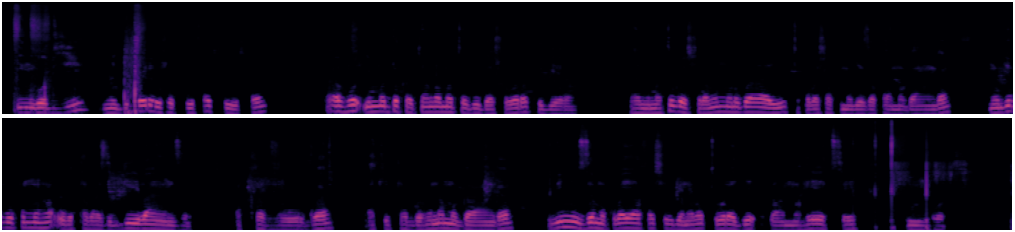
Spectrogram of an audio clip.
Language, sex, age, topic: Kinyarwanda, male, 18-24, government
